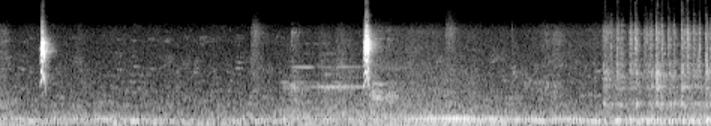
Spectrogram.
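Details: Lone tame white-breasted woodswallow without a companion utters two abrupt, piercing high notes roughly four seconds apart, with faint room hum and a burst of rustling noise at the end.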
